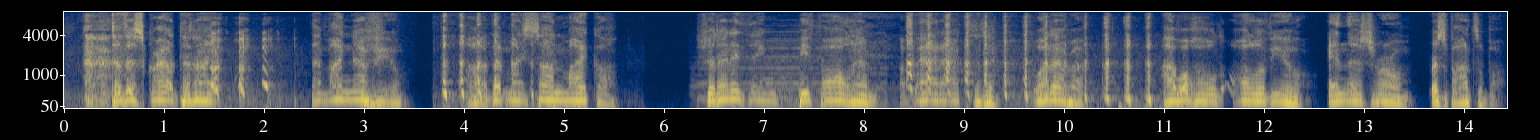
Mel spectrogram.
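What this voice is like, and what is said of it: Godfather character impression, strained throaty voice. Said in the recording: “my favorite impersonation that you do is the Godfather ... I know it hurts your throat”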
